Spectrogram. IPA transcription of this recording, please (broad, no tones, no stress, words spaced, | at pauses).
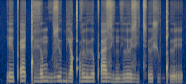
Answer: ɾepʼæ ǃæ̤ə̯ mṳzʉ bʲeə̯qʼṳ lʉə̯ pʼaze̤me̤ lʏze̤ t͡sʼʏʃṳ ǃʼʏr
